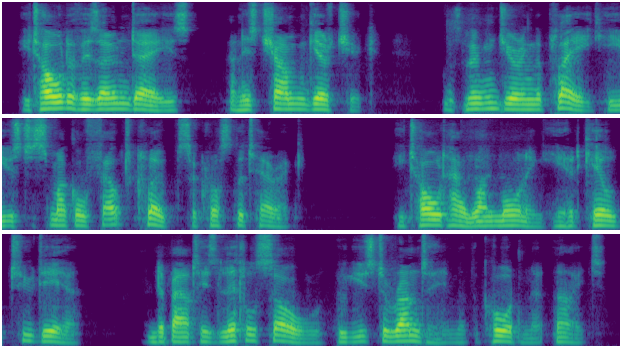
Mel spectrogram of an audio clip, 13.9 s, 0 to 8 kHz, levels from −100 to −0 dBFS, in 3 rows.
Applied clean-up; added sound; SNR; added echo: neural mask model Resemble Enhance denoiser.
